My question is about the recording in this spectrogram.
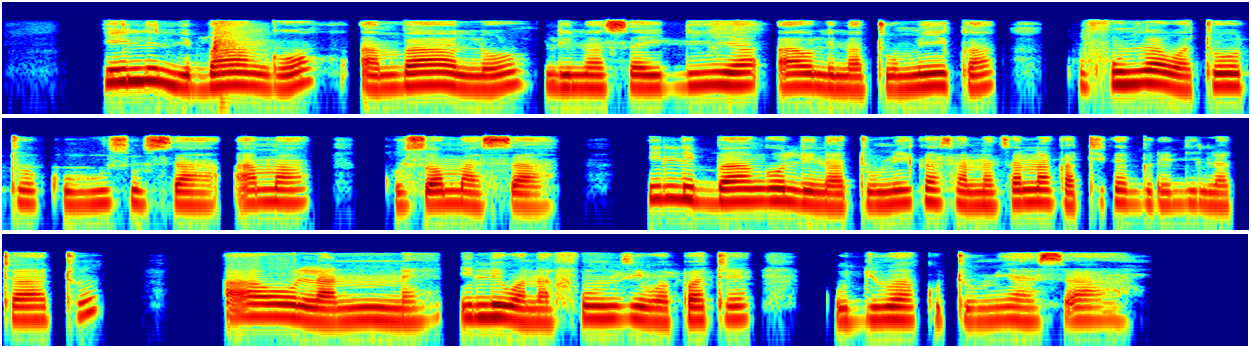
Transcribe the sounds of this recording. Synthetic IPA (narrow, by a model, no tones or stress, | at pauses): hiliniɓaŋɡɔambalɔlinasaiɗiaʔaulinatumika | kufunzawatɔtɔkuhususaama | kusɔmasaː | hiliɓaŋɡɔlinatumikasanasanakatikaɡɛɾɛɗilatatu | aulan̩nɛiliwanafunziwapatɛ | kuʄuakutumiasa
